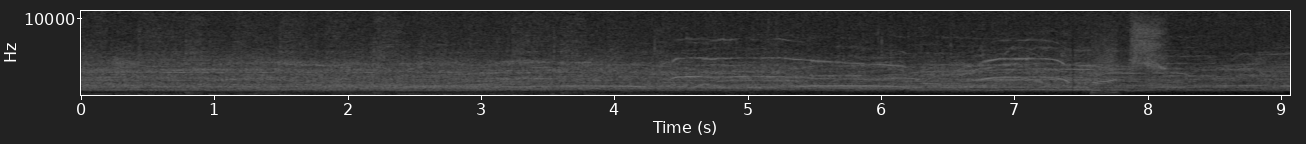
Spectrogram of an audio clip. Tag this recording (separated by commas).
Music, Speech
